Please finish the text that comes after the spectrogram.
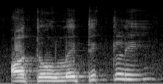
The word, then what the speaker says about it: automatically: how should we pronounce just pretend that there is no a at the end so it is not automatically it is automatically basically chaotically logically practically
